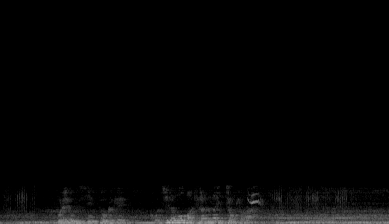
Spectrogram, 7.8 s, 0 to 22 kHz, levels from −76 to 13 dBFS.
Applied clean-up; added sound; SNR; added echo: none; Meow / Purr; 20 dB; reverberation time 0.9 s.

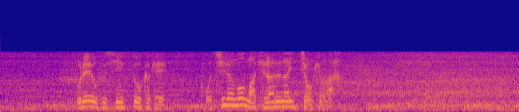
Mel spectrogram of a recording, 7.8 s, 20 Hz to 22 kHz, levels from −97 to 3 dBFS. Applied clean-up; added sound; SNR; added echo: none; none; none; none.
